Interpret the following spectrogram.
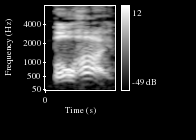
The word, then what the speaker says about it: Bohai: Sena bohai I want to make sure I pronounce it right bohai b o h a i and the list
